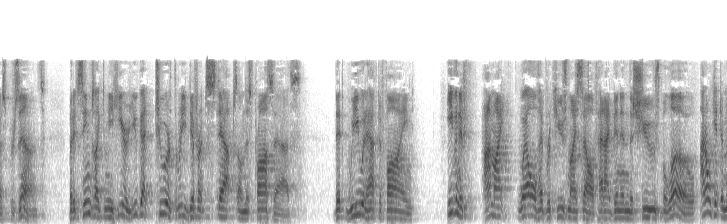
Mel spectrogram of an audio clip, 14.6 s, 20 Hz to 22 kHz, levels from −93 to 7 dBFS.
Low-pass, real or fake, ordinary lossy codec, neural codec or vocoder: 7.2 kHz; real; AAC, 32 kbps; none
